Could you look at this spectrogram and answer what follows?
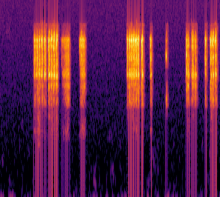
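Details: Great tit nestlings in a nest box begging as they wait to be fed: dense runs of harsh, wheezy hissing notes in two busy bouts, rapid and overlapping, with no other sounds.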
